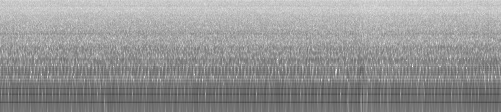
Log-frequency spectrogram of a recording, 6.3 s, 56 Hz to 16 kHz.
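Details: Toyota AE86 GTS running again after a cleaned, refurbished gas tank, new fuel pump and fuel filter were installed; idling while warming up with slight smoke: smooth, even idle, steady low rumble, no misses or knocks. Normal idle.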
